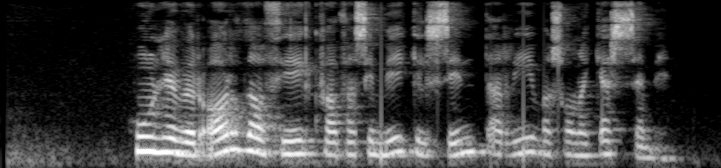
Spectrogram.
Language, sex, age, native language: Icelandic, female, 60-69, Icelandic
